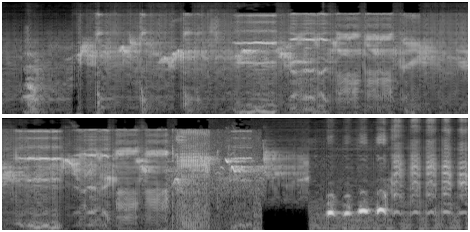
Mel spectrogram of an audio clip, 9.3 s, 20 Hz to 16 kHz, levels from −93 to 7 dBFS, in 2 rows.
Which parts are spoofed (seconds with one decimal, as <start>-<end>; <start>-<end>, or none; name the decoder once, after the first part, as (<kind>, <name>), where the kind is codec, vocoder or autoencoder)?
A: 0.0-6.3 (vocoder, BigVGAN v2); 7.3-9.3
